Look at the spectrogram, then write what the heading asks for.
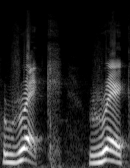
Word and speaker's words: wreck: This law says that when the W and the R begins a word, that the W is usually silent.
